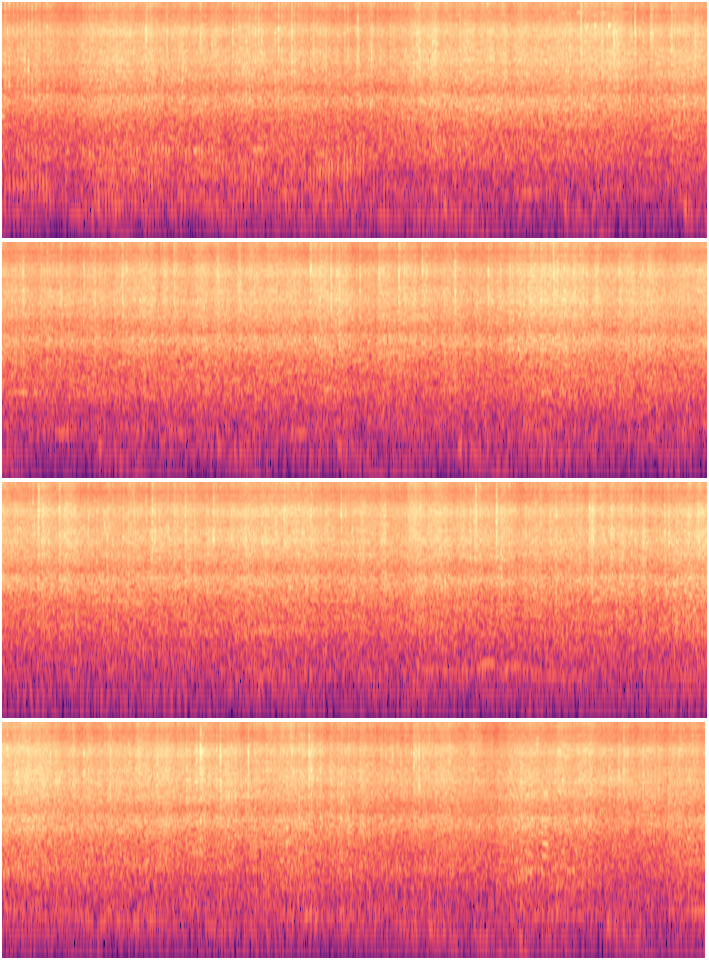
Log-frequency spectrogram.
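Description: Car engines roar loudly, echoing in an enclosed space.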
